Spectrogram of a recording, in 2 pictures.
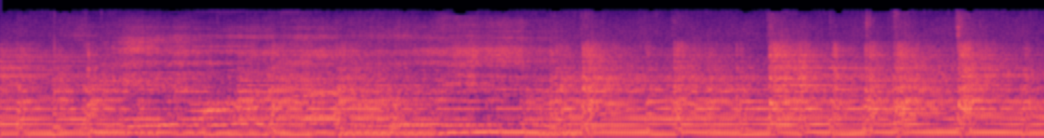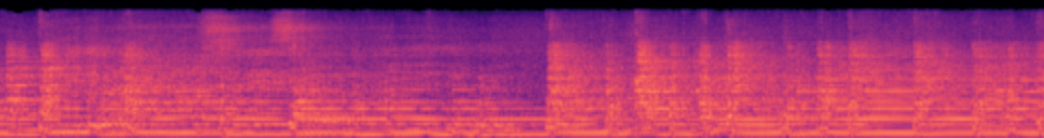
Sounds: music

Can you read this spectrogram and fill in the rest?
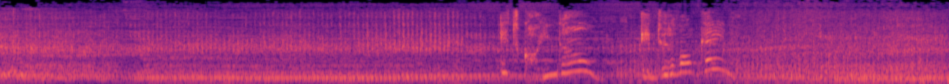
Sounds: helicopter, music, speech

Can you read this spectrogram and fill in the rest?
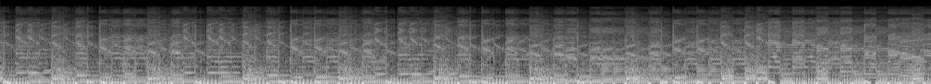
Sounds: music, trance music

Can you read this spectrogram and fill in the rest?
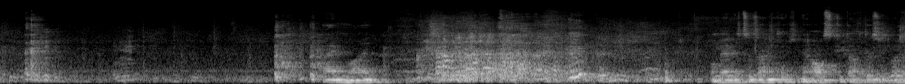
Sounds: speech

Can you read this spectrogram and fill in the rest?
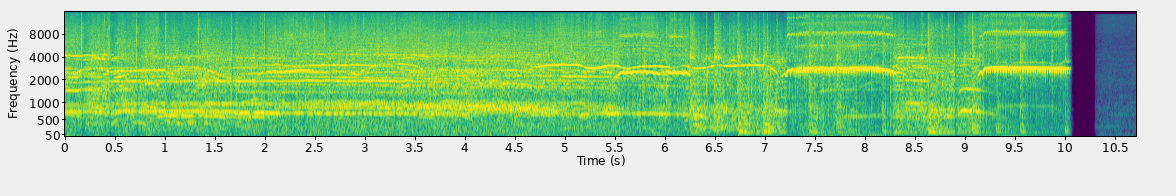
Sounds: music, outside, urban or man-made, speech

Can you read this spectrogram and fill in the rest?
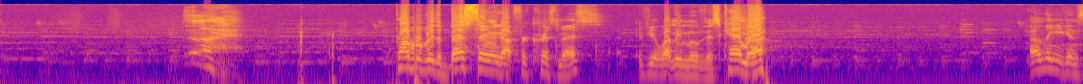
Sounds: speech, music

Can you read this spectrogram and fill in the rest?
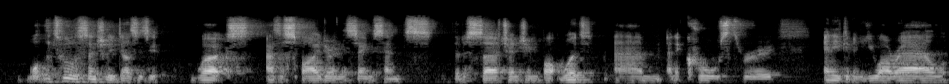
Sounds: speech

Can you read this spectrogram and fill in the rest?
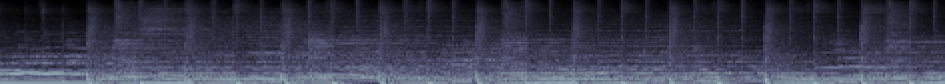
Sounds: music

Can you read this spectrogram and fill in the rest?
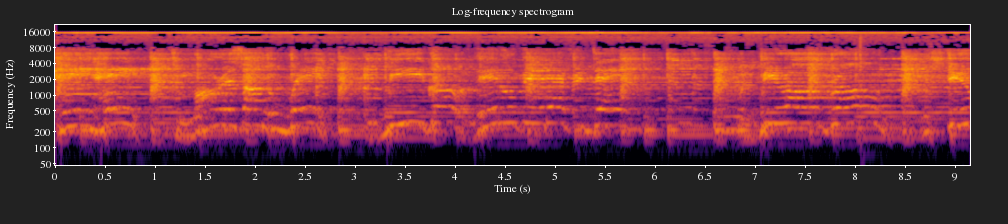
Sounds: music

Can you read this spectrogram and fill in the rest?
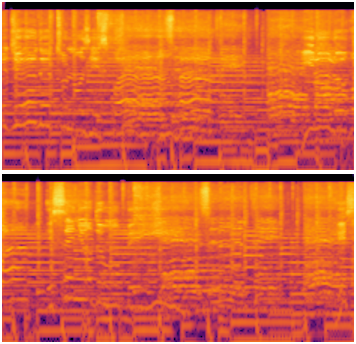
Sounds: music, salsa music

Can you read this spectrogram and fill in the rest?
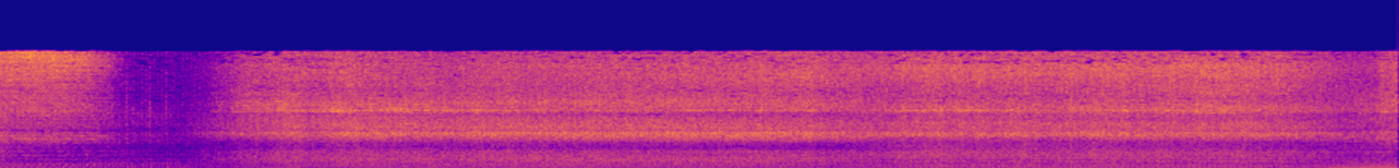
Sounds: sawing, wood

